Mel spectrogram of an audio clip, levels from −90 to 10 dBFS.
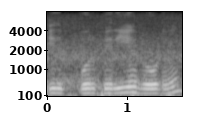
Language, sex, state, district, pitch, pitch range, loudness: Tamil, female, Tamil Nadu, Chennai, 160 Hz, 160-170 Hz, -13 LUFS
